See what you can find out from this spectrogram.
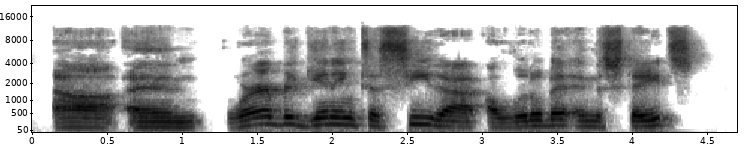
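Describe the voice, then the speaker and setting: An American accent with ordinary pitch variation. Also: man. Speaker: neurosurgeon and health speaker. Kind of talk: podcast interview. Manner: opinionated, forceful.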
